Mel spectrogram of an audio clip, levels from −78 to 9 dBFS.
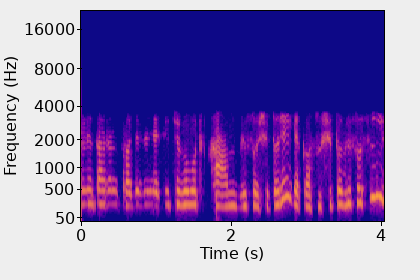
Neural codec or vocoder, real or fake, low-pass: none; real; 3.6 kHz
